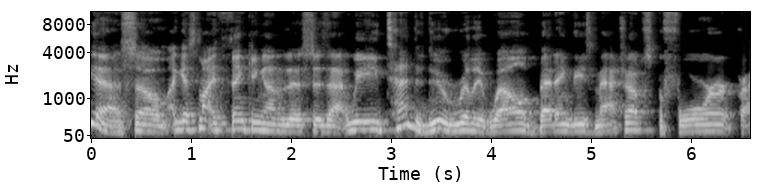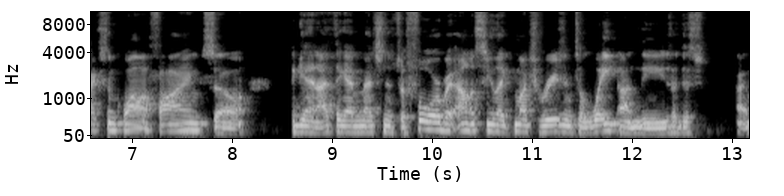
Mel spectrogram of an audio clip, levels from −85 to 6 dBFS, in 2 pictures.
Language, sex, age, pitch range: English, male, 30-49, 115-135 Hz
